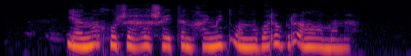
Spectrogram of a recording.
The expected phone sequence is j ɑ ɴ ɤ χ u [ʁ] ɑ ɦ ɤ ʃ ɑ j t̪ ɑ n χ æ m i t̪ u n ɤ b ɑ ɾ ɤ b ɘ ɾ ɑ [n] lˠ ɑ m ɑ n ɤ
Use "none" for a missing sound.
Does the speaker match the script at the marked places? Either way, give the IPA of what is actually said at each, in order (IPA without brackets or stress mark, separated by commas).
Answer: ʒ, ɴ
